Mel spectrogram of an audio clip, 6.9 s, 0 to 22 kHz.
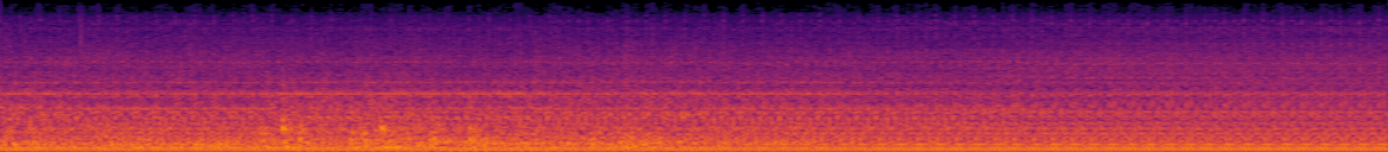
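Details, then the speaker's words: Power Trac 1850 diesel tractor after fluid changes, mower attached: steady even chug, about 200 firing thumps a minute, no misses or knocks; normal running under load. "that's what I'm talking about we got it running got the mower on there she ran great and the mower ran great"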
